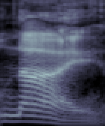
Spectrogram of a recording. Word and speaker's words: Nye: Well, that was Bill New Year's Eve. What's that? I'm being told it's pronounced Nye. That was Bill Nye, the science guy. His last name is NYE.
